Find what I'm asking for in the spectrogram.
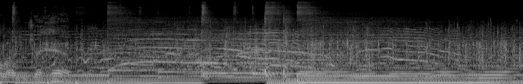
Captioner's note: crowd applauding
